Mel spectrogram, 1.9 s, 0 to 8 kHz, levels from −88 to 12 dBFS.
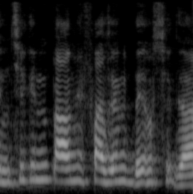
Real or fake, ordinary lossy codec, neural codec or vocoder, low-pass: fake; none; codec, 16 kHz, 2 kbps, FunCodec, trained on LibriTTS, 25 frames a second; none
